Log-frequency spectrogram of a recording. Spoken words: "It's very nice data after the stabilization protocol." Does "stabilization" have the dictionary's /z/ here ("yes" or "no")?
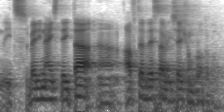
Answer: no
